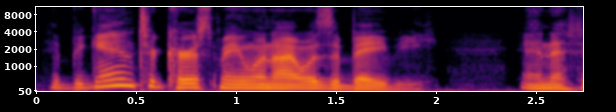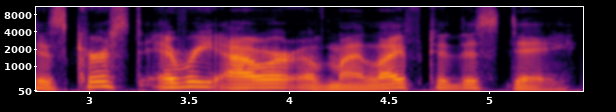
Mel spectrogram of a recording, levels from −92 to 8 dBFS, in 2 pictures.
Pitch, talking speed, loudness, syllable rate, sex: 145 Hz, 240 wpm, -19 LUFS, 5.7 syllables/s, male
